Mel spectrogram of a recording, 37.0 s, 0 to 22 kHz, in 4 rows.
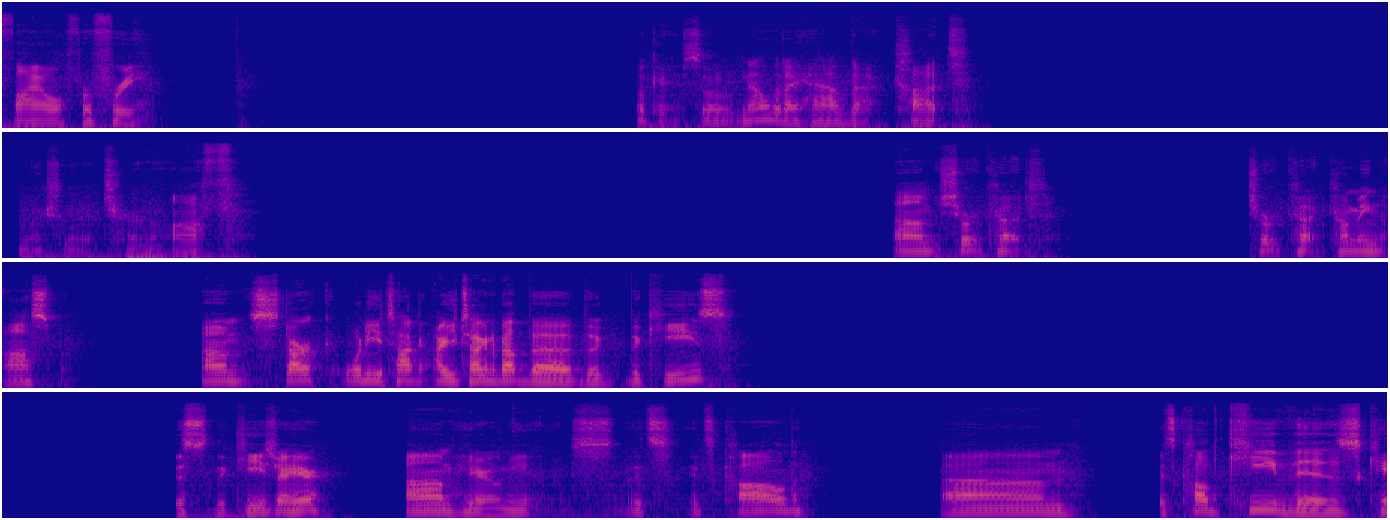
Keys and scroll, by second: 9.5 shift+d, 10.8 Down, 11.8 w.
